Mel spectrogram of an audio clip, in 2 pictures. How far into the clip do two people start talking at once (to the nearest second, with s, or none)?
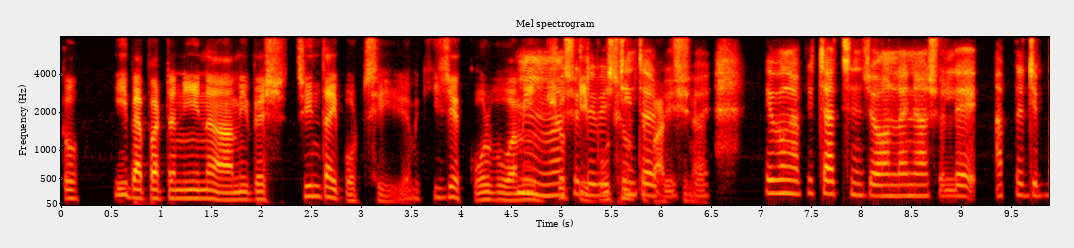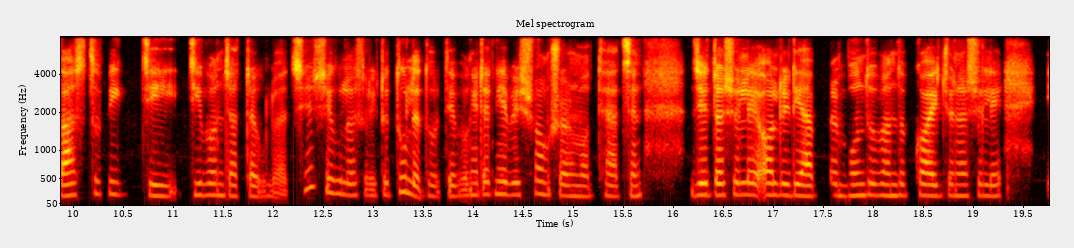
5 s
